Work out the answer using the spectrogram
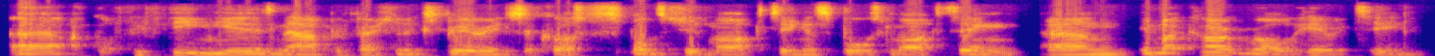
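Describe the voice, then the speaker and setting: A man in his thirties giving a guest interview, laying out his points in a clear, organized order. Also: lowish voice, a little fast, few pauses, low-quality recording. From grew up in Germany, the UK and Canada. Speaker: sports marketing team leader, guest. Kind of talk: conversational interview answers.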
